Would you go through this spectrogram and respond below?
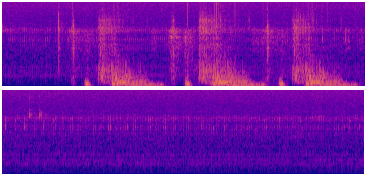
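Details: Pediatric teaching recording of aortic regurgitation, heard at the left sternal border: three slow heartbeats, each followed by a long, fading blowing diastolic murmur.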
